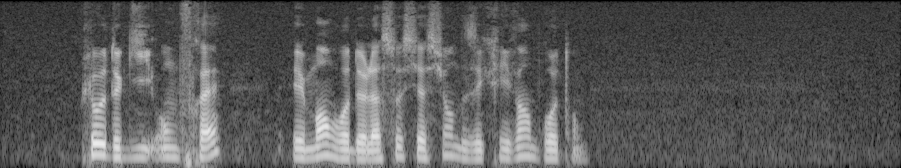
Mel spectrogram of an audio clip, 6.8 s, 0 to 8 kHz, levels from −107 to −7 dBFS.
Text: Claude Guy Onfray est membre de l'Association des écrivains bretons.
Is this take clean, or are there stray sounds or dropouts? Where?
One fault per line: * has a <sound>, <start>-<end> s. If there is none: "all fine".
all fine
